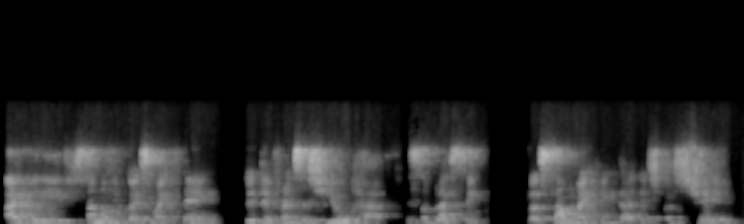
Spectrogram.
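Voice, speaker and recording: A young Indonesian woman, a student, delivers an earnest, prepared inspirational speech over a video call, speaking directly to her audience. Her voice sits high, and the rough recording is very echoey.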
